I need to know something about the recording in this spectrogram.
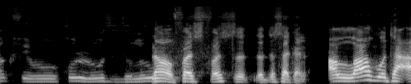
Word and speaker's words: Allah: not saying Allahu because when we say Allah we're not saying that ha at the end we're just saying Allah of Noah or anything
